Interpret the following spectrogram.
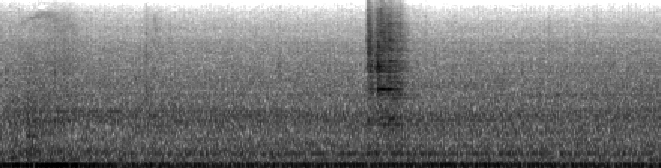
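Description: Diesel engine of road-repair machinery running steadily with a deep rumble, with one brief hiss about two and a half seconds in.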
